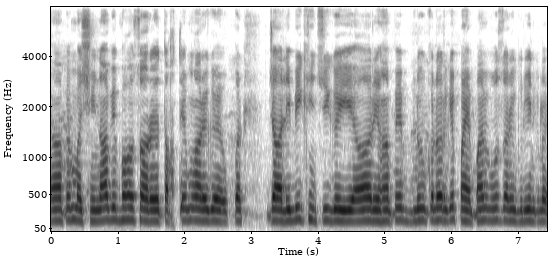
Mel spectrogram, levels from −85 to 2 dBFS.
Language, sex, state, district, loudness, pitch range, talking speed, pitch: Hindi, female, Punjab, Fazilka, -15 LUFS, 145-155 Hz, 225 wpm, 150 Hz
